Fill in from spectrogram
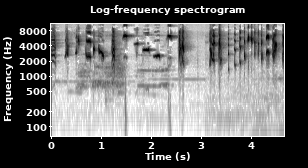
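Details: Long-tailed shrike in full song, used as a lure to provoke other shrikes into answering: a varied medley of sharp chirps, short pure whistles and squeaky notes, a brief pause, then a fast burst of clipped, clicking notes.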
